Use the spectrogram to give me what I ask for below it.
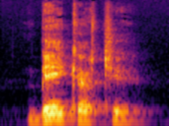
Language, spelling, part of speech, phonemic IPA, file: Dutch, bekertje, noun, /ˈbekərcə/, Nl-bekertje.ogg
- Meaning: diminutive of beker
